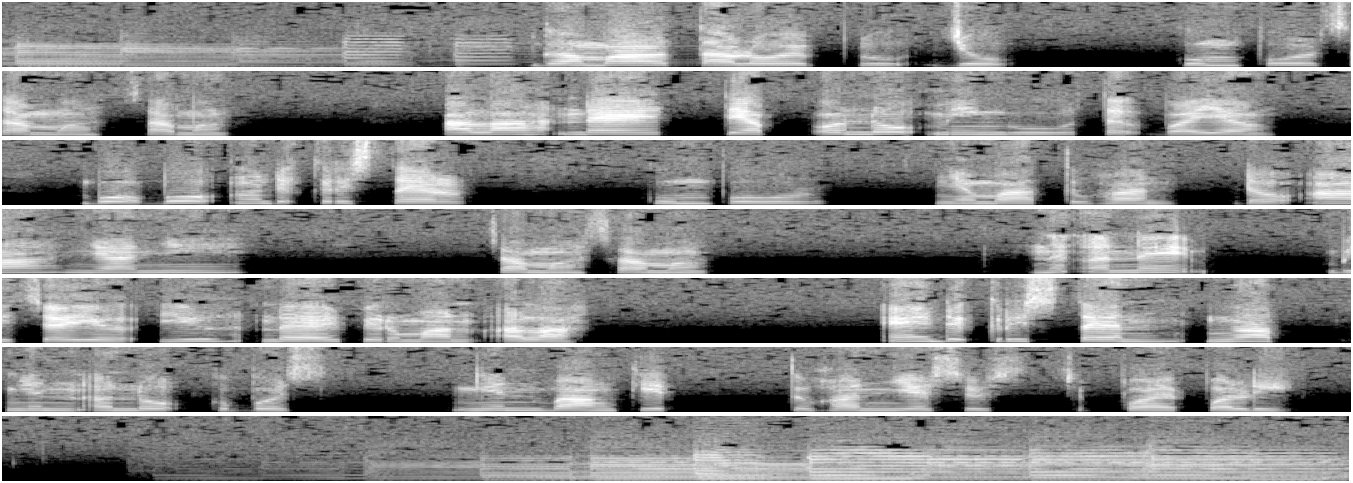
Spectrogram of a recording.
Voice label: good news tengon, ngaju, drama

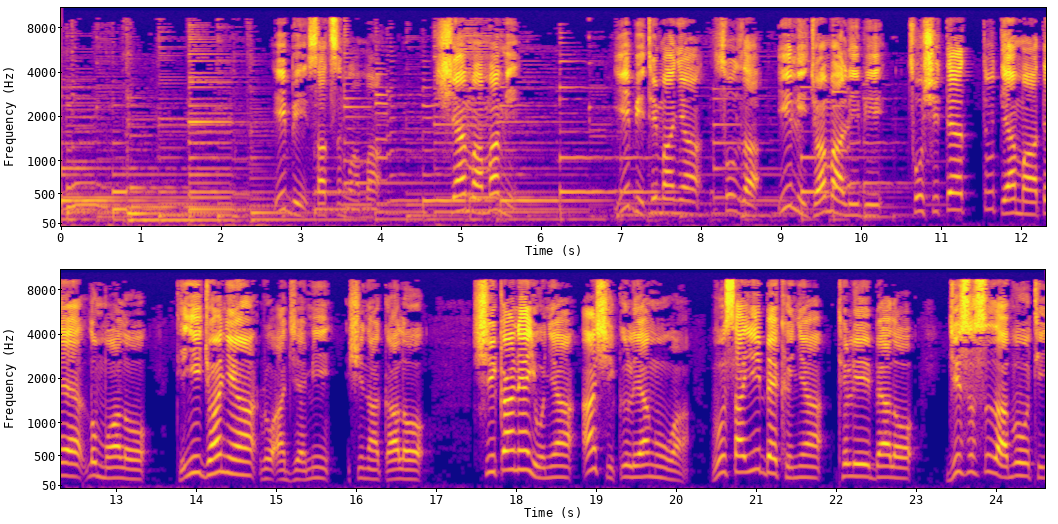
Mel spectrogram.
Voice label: good news lisu western, drama

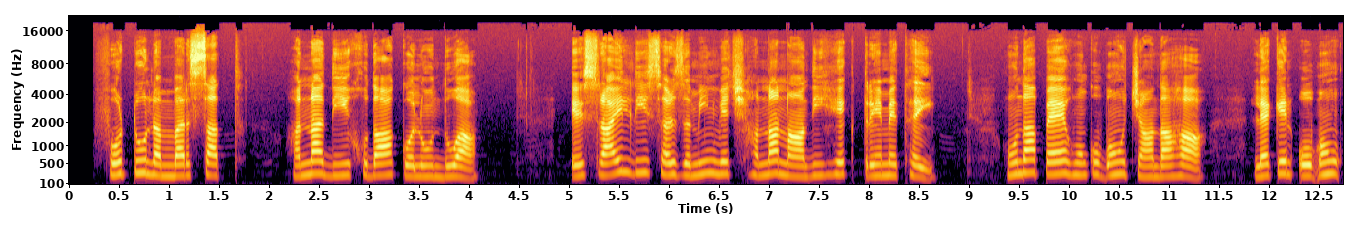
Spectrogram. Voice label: saraiki; lll 4 servants of god; picture 7 hannah prays to god

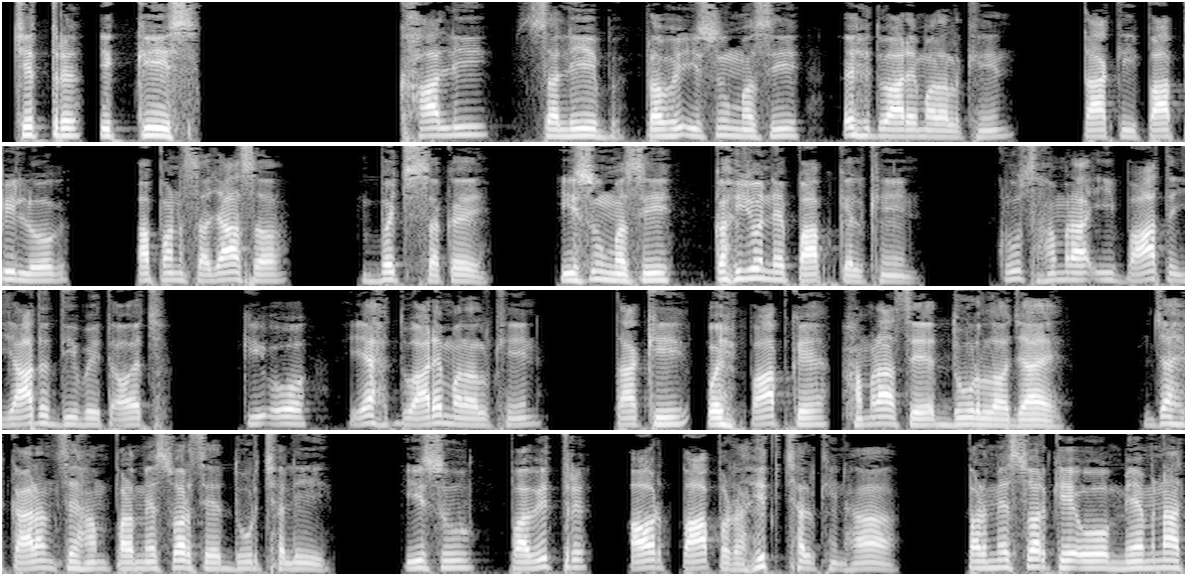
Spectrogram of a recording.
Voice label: nt drama, southern standard maithili; good news; wycliffe bible translators inc

